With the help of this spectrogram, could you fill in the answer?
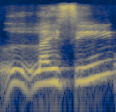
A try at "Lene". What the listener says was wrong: It's Lene. The S is silent.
